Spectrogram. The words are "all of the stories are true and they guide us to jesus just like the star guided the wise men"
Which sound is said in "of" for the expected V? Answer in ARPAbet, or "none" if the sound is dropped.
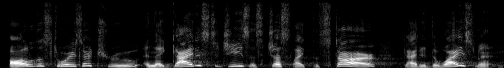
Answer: V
